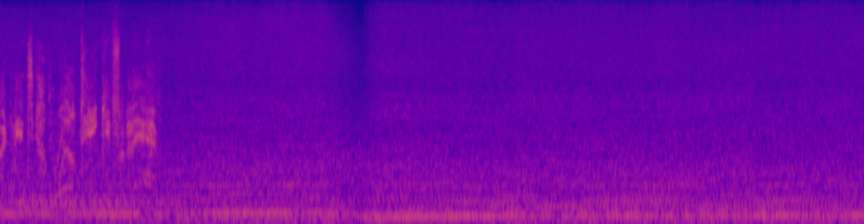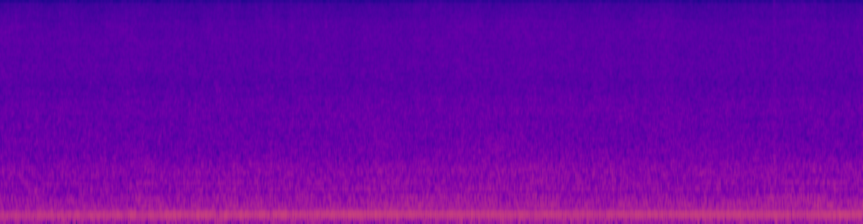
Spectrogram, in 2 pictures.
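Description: A van engine hums steadily as it drives along a highway.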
